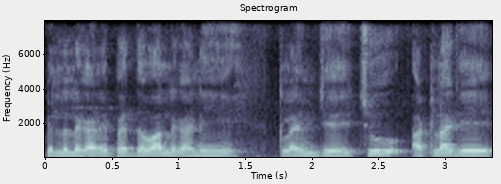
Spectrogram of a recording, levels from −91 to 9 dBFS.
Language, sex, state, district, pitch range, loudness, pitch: Telugu, male, Andhra Pradesh, Chittoor, 135-150 Hz, -17 LUFS, 145 Hz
